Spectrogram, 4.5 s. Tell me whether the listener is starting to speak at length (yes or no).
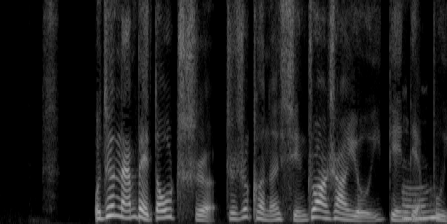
yes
